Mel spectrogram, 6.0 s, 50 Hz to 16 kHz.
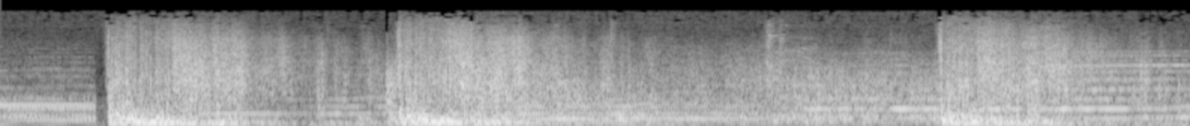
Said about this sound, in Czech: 1. září roku 1939. V Polsku se místo školních zvonků rozezněly sirény, kulomety a děla.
